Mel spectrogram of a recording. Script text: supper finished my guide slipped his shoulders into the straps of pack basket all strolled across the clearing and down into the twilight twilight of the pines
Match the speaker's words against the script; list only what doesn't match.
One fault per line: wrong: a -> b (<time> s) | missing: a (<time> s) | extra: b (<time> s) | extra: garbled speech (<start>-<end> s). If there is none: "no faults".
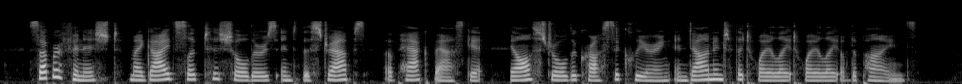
no faults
